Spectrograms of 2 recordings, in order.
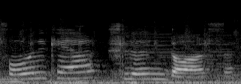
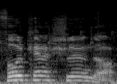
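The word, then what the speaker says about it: Volker Schlöndorff: Volker Schlöndorf.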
